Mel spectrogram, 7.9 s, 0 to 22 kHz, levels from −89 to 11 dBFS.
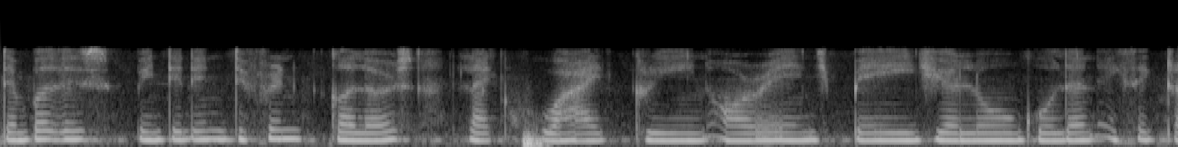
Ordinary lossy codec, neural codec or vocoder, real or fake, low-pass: none; none; real; 5.4 kHz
